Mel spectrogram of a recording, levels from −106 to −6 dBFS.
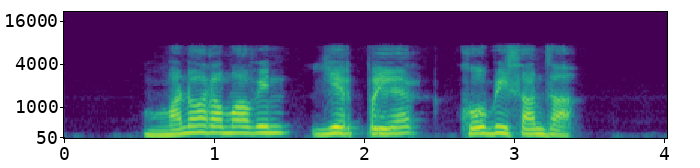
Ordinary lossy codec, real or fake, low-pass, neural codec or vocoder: none; fake; 7.2 kHz; codec, 16 kHz, 2 kbps, FreqCodec, larger model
